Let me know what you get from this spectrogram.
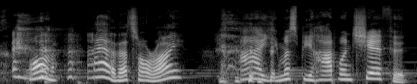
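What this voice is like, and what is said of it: Character voice with put-on accent. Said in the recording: “I love your accent.”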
